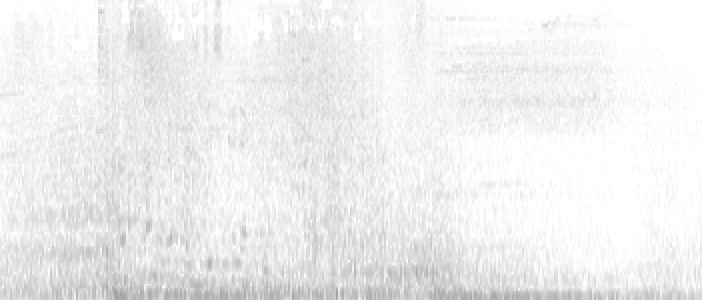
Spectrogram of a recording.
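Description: A deep rumbling explosion booms.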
